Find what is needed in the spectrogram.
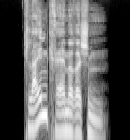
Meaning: strong dative masculine/neuter singular of kleinkrämerisch
- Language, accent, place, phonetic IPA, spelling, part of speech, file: German, Germany, Berlin, [ˈklaɪ̯nˌkʁɛːməʁɪʃm̩], kleinkrämerischem, adjective, De-kleinkrämerischem.ogg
